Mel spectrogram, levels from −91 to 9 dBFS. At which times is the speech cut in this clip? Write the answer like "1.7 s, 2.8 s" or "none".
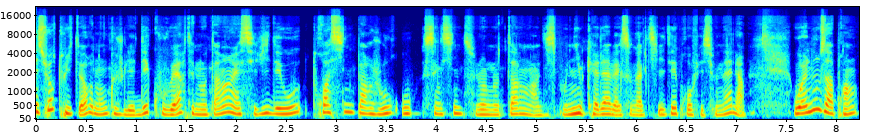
4.3 s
